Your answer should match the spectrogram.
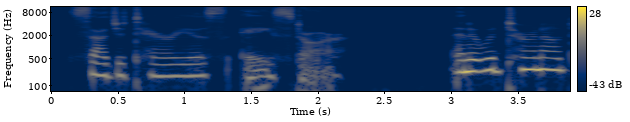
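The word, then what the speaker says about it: Sagittarius A*: They called it Sagittarius A, pronounced Sagittarius A star, and it would turn out to be one of the most important objects in the galaxy.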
